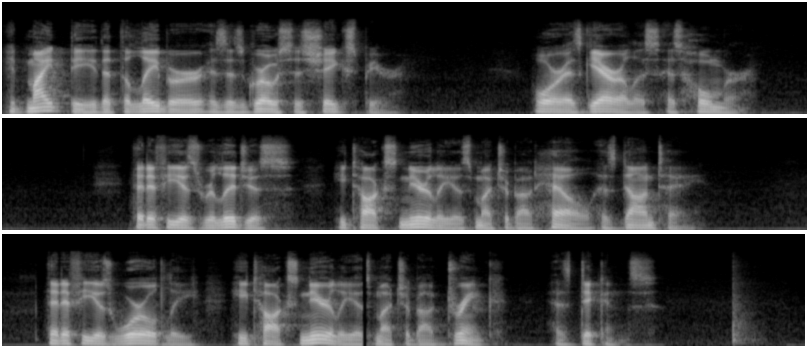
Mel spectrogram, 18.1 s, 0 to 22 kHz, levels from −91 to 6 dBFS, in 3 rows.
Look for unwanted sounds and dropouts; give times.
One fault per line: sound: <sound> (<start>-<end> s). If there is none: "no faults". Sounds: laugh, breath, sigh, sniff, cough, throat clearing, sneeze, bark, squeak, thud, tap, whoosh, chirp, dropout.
sound: dropout (14.8-14.8 s)
sound: thud (17.5-17.8 s)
